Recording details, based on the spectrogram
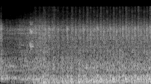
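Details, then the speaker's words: Mini buggy with VW Beetle flat-four after carburettor fitted and adjusted: brief crank, catches at once into a steady, even idle, starting cleanly; slipping belt noted, ignition timing still to be set. "Ah então tá sim ó beliscou pegou né pode desligar o Oi pode ligar de novo"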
